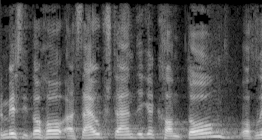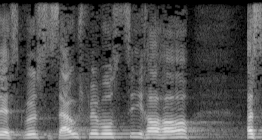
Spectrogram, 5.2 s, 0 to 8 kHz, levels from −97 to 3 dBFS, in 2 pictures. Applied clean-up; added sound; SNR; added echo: none; none; none; none.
